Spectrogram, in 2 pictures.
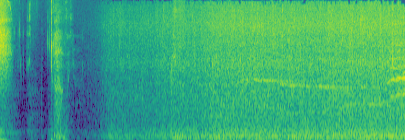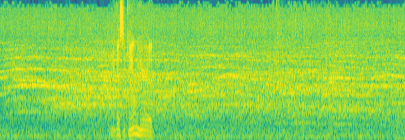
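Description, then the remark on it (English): A crowd's noise swells after a brief spoken line, becoming a dense, sustained wash of many voices booing and yelling at Trump at a Ginsburg showing, with a sharp shout cutting through midway. “They're booing him? Yeah, they're booing him and yelling shit.”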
